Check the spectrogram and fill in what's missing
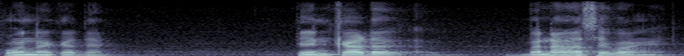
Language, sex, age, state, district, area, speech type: Santali, male, 60+, Jharkhand, Bokaro, rural, spontaneous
